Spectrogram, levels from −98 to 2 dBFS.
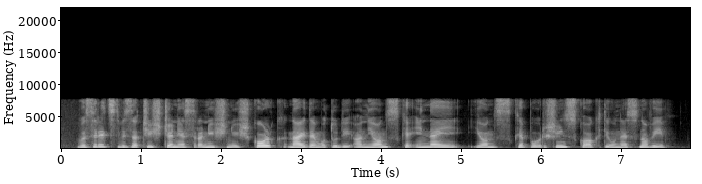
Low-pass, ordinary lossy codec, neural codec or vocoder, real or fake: none; none; none; real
